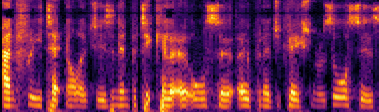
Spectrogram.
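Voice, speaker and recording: A woman with a southern English accent, in a dry, close sound without echo. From Scotland. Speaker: speech therapist presenting a webinar. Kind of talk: webinar presentation. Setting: online webinar. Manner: clear enunciation.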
